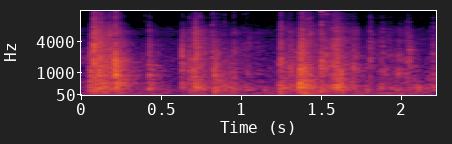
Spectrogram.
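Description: Irregular rustling and soft clicks of hands rummaging through packaged toys and items inside a child's backpack.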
